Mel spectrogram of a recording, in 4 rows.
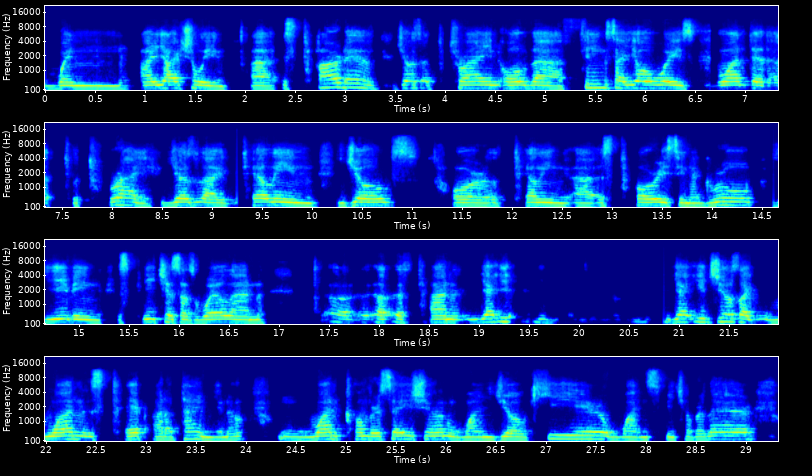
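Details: Adult man who has stuttered since age 4, attended speech therapy, and says he still clearly stutters; stuttering.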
